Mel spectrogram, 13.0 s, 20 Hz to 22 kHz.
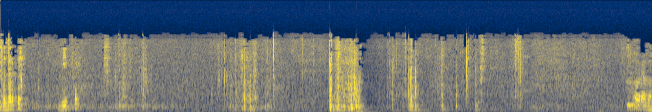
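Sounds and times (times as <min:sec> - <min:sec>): handling knocks and rustles: 0:04.3 - 0:05.5.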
